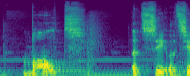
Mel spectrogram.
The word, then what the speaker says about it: bald: It's pronounced like balt.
